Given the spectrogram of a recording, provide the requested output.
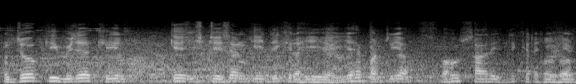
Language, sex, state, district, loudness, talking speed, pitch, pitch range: Hindi, male, Madhya Pradesh, Katni, -16 LUFS, 175 wpm, 130 Hz, 120-145 Hz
